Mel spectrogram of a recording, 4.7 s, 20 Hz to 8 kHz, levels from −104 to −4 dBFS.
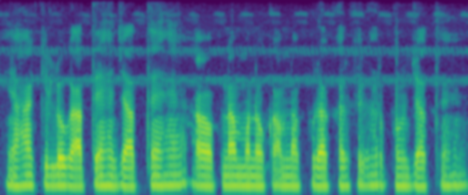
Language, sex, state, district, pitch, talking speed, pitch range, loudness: Hindi, male, Chhattisgarh, Sarguja, 110 Hz, 180 wpm, 110-115 Hz, -20 LUFS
